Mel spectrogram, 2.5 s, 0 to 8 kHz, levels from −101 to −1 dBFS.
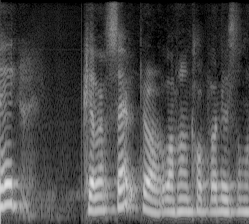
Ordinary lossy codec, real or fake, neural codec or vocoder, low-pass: none; fake; codec, 16 kHz, 1 kbps, FreqCodec, larger model; none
